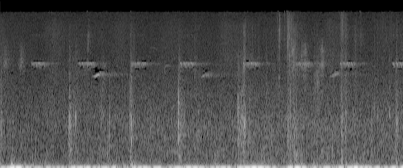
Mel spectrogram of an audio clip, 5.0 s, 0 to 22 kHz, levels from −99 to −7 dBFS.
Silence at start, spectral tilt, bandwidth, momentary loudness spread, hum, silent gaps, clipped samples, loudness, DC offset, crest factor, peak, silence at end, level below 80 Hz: 0 s; -3.5 dB/octave; 16 kHz; 5 LU; none; none; under 0.1%; -44 LUFS; under 0.1%; 12 dB; -16 dBFS; 0 s; -40 dBFS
